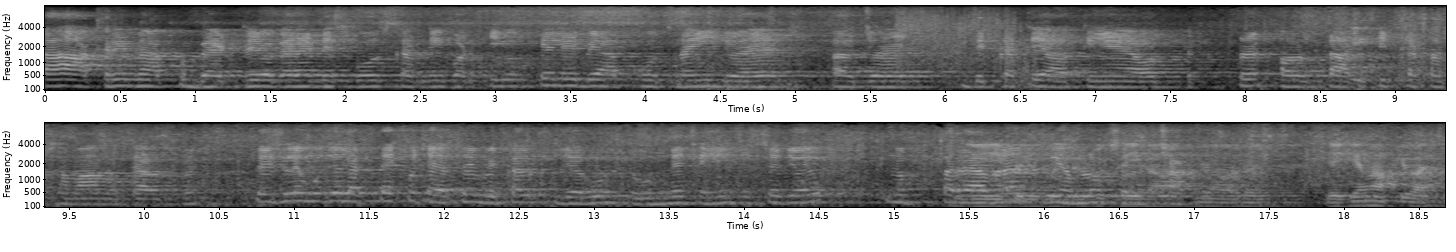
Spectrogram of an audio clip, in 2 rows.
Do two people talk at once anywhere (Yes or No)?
Yes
